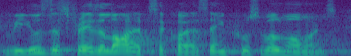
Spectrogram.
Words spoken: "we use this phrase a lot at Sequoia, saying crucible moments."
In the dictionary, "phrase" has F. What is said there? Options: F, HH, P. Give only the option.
F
